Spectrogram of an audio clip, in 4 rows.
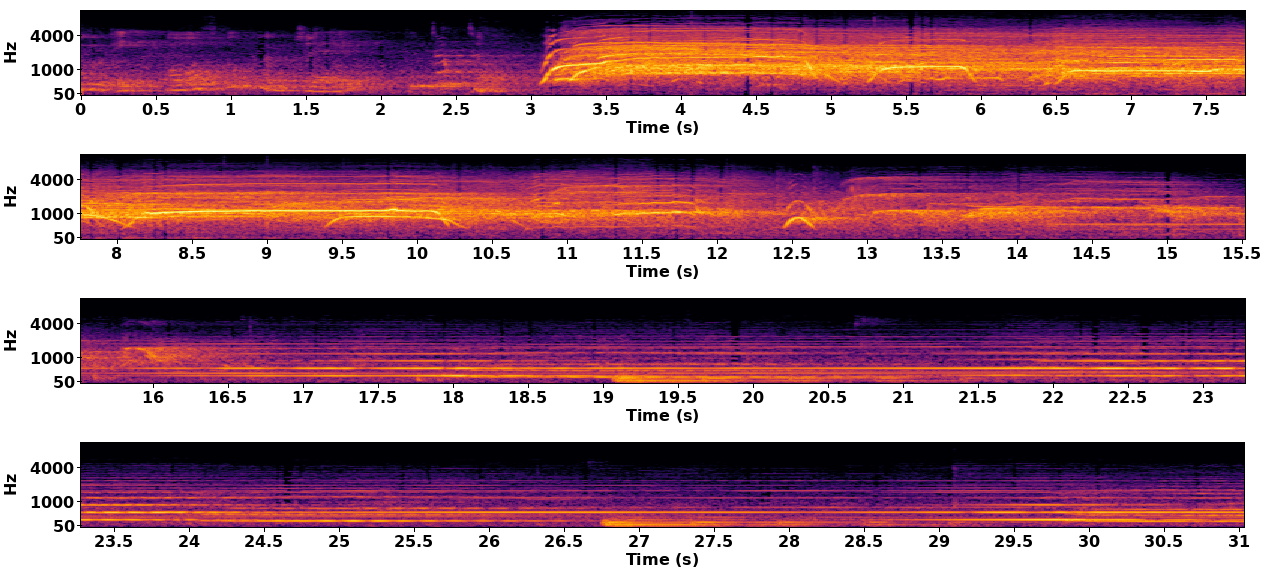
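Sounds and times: audience cheering and whooping: 0:03.0 - 0:16.9
music with held notes: 0:14.6 - 0:31.0.

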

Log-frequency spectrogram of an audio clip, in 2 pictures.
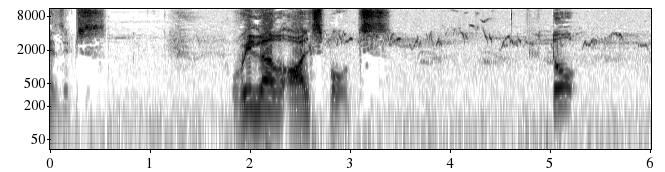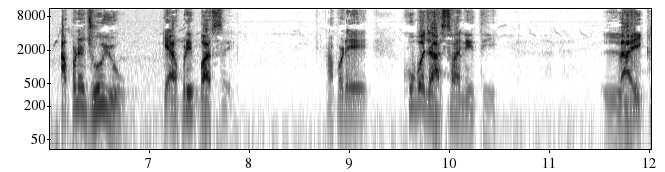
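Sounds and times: faint high chirping: 0:00.0 - 0:12.0
low steady hum: 0:00.0 - 0:12.0.

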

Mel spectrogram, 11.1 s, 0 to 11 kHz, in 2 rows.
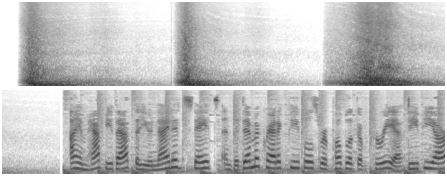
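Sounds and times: whoosh with deep boom: 0:00.2 - 0:06.3.

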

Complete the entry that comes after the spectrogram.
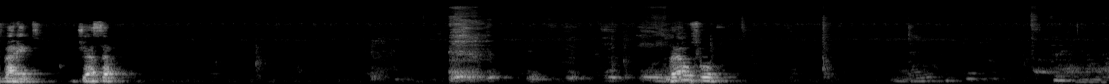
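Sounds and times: person coughing: 0:04.5 - 0:05.1.

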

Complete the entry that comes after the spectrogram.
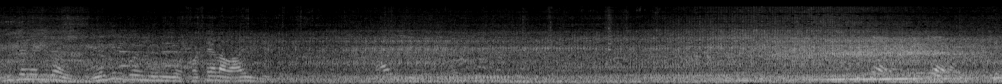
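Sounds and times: bus driving past: 0:00.0 - 0:10.0
road traffic: 0:00.0 - 0:10.0.

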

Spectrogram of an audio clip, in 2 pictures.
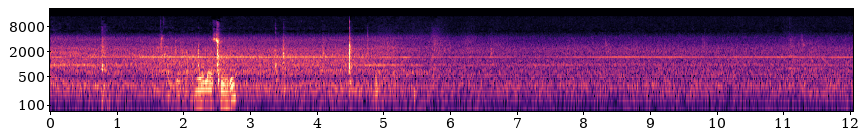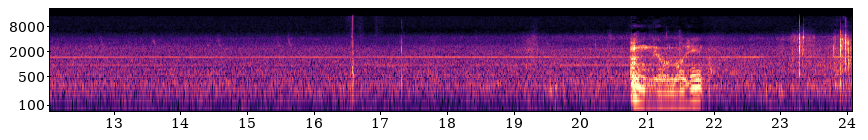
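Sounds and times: computer fans whirring: 0:00.0 - 0:24.0
thin high whine: 0:00.0 - 0:24.0.

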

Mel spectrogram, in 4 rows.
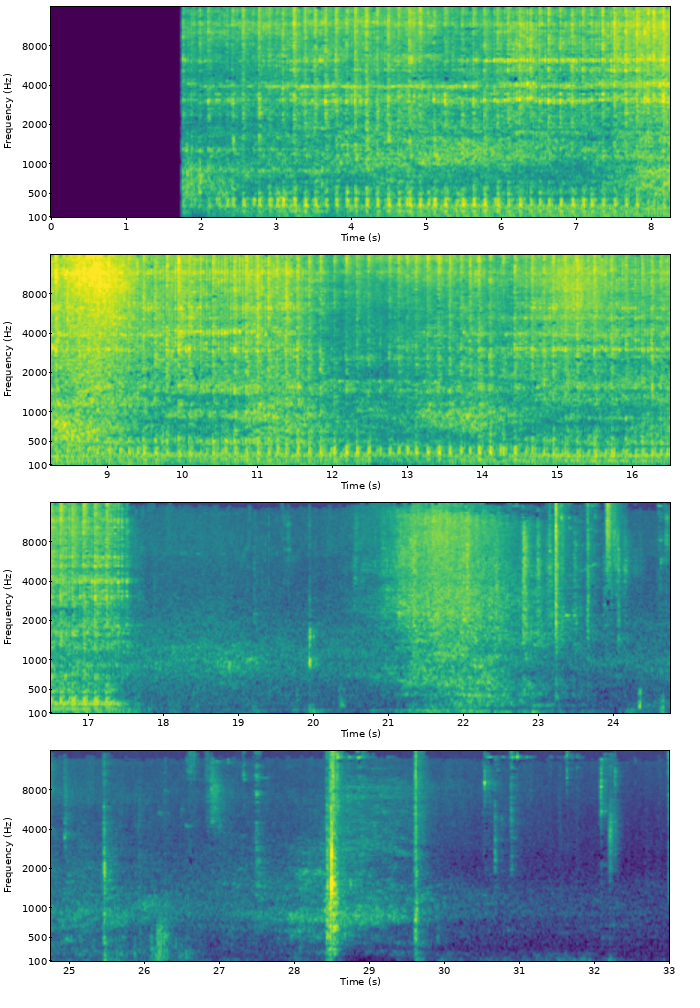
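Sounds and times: scooter engine running: 0:01.8 - 0:17.7.

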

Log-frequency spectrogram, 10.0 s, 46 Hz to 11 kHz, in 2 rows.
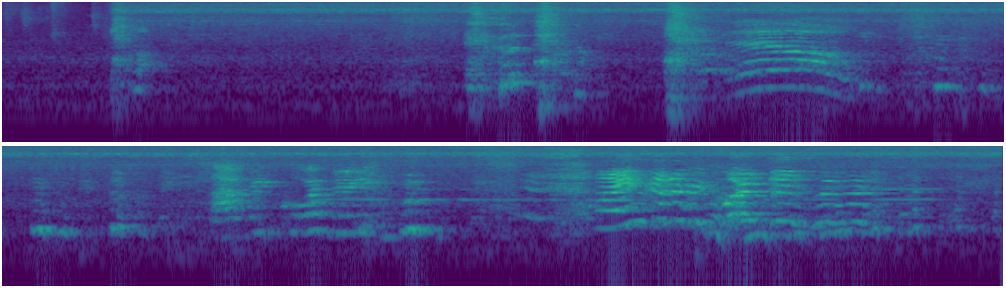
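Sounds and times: person coughing: 0:02.3 - 0:03.7.

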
